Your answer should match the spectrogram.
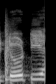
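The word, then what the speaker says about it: tortilla: Friends, रोटी को English में टोर्टिया कहते हैं। जी हाँ, ये टोर्टिया ही लिखा हुआ है, टोर्टिया, जिसमें सम लेटर साइलेंट है।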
